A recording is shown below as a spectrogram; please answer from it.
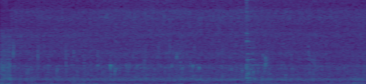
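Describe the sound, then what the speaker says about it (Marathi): Chakli frying in hot oil over a medium flame, a soft continuous bubbling sizzle with faint crackles, steady and close, with no talking. "ह्या चकल्या छान खरपूस आपल्याला तळून घ्यायच्यात सोनेरी कलर"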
